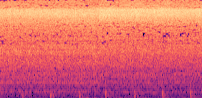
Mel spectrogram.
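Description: Onion and spice masala sizzling in hot oil in a frying pan, a steady hiss with faint soft ticks about twice a second.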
